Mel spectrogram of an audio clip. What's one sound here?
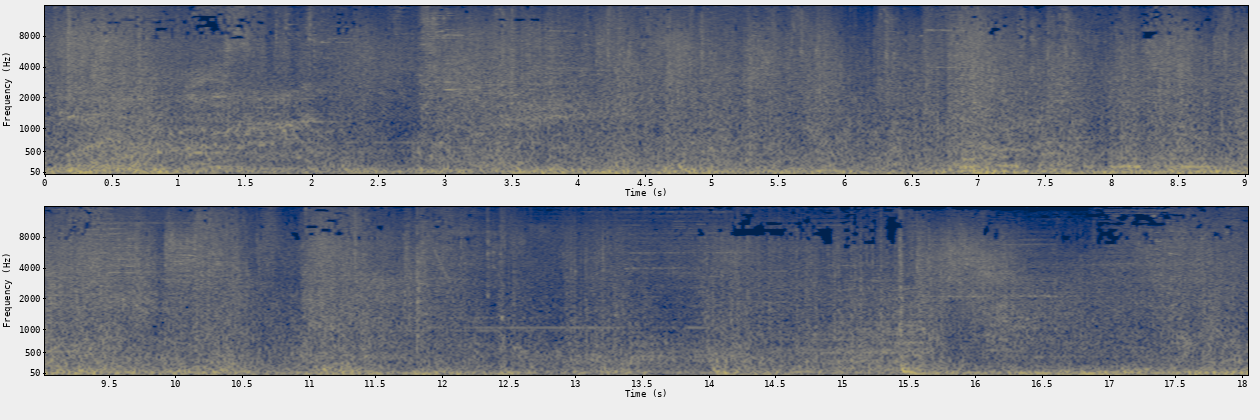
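Magic blasts and weapon strikes clash in a busy battle.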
